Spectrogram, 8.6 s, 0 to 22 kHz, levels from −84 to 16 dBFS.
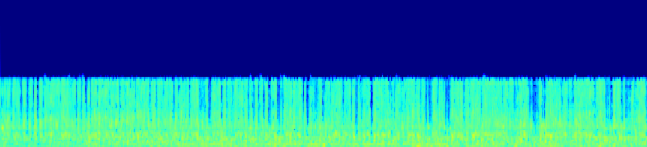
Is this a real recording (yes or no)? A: no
